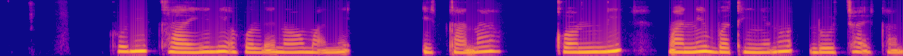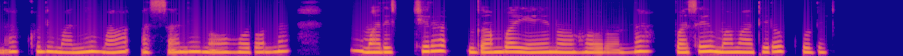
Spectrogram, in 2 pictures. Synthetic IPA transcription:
kʰʊnɪkʰajɪnɪɔfɔlːɛnoːmɐ̰nːɪ | ɪkːɐnːɐ | kɔnːɪ | mɐnːɪbɐt̪ɪɲːɛnɔd̪uːt͡ʃːɐɪkːɐnːɐkʰʊnɪmɐnːɪmaːɐsːɐnɪnoːɦɔɾɔnːɐ | mɐɾɪt͡ʃːɪɾɐ | ɡɐmbɐjɛnoːɦɔɾɔnːɐ | b̥ɐsɛmɐmaːt̪ɪɾɔkʊd̪ɛ

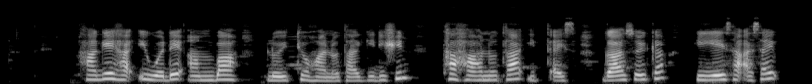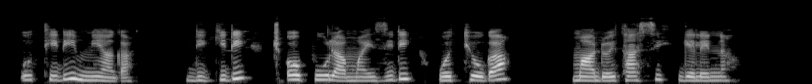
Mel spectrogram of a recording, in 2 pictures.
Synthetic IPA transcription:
hɐɡeːɦɐʔːɪwɔd̪ɛʔɐmbaː | lɔjt̪ːɪjɔɦɐnɔt̪aːɡɪd̪ɪʃɪn | t̪ʰɐhaːnɔt̪aːʔɪt̪ʼːɐjsɡaːsɔjkːɐ | hɪjeːsɐ̰ʔɐsɐj | ʊt̪ʰːiːd̪ɪmɪjaːɡa | d̪ɪɡːɪd̪ɪt͡ʃʼɔːpːuːlaːmɐjzːɪd̪ɪ | wɔt̪ːɪjoːɡaː | maːd̪ɔjt̪aːsːɪɡɛlɛnːɐ

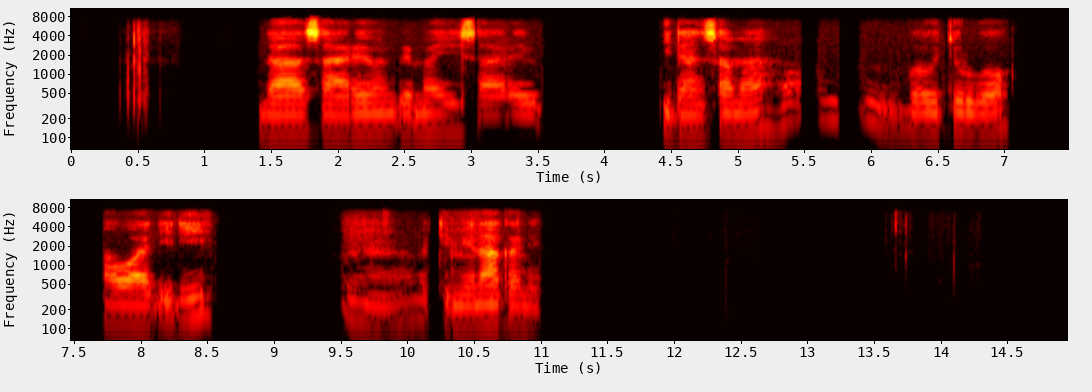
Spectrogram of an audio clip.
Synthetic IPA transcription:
ndasaːɾɛɔnɓɛmajsaːɾɛ | ʔidansama | bawtiɾɡɔ | awaːɗḭɗi | timːɛnakandɛ

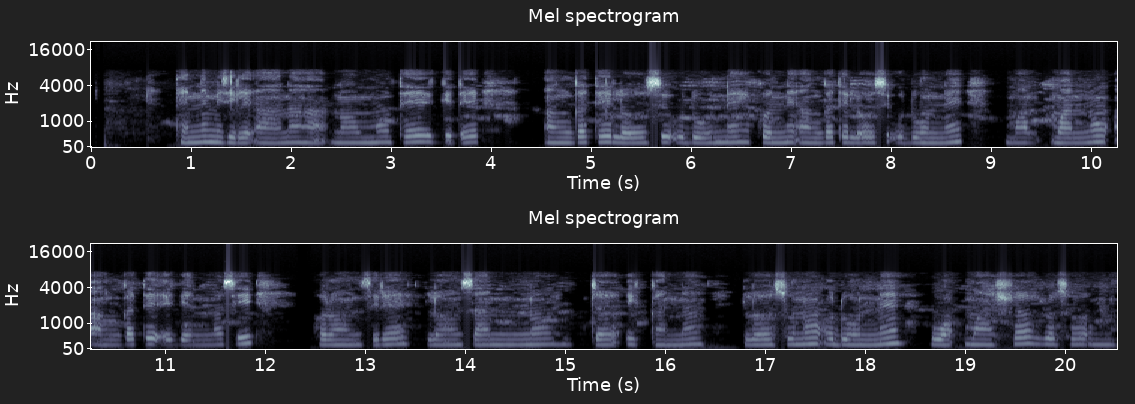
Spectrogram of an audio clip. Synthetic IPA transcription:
t̪ɐnːɛmɪsɪlɛʔaːnɐhaːʔnomːɔt̪eːɡɛd̪ɛ | ɐŋɡɐt̪ɛloːsɪʊd̪uːnːɛkɔnːɛɐŋɡɐt̪ɛlo̞ːsɪʊd̪uːnːɛ | mɐnːʊɐŋɡɐt̪ɛɛɡɛnːɔsɪ | hɔɾonsɪɾɛloːnsɐnːɔd͡ʒɐɪkːɐnːɐ | loːsʊnɔʔʊd̪uːnːɛwɔmaːʃːɐɾɔsoːnːɔ

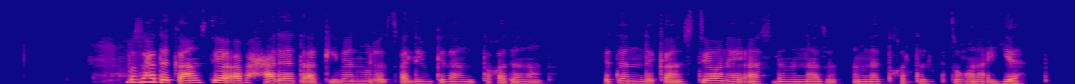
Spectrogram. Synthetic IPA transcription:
bɨzuħad̪ɐkʼːanɨst̪ʰijoʔaβħad̪ɐt̪ʰɐ̰ʔa̰kʰːiβɐnmɨluʔt͡sʼɐ̰lːimkʰɨd̪anzɨt̪ʰɐxɐ̰d̪ɐna | ʔɨt̪ʰɐnd̪ɐkʼːa̰nɨst̪ʰijo̞najʔa̰slɨmɨnːaʔɨ̰mnɐt̪ʰːɨ̥xɐlt̪ʰɐt̪z̥ɨxo̞na̰ʔɨ̰jːɛ

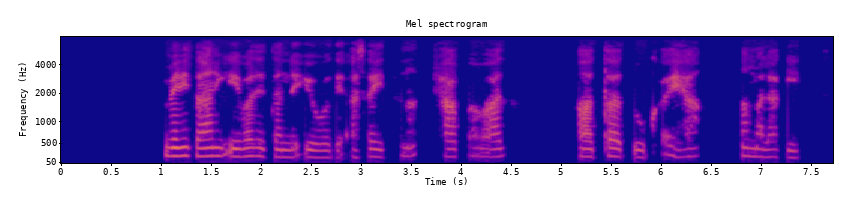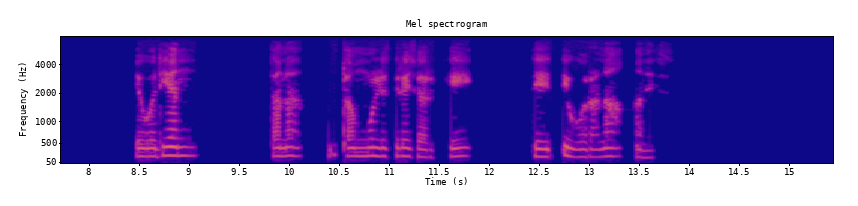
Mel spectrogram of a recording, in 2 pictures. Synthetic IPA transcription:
bɛnɪt̪aːnɪkʼeːbɐt̪ɛt̪ːɐnd̪ɛʔɪjɔwɔd̪ɛʔɐsɐjt̪ʰɐnɐt͡ʃʼaːpːɐbaːd̪ɐ̥ | haːt̪ːaːt̪ʼuːkʼːɐɛja | nɐmɐlɐkiːt̪ʼːe̥s | hɛwɔd̪ɪjɐn | t̪ɐnɐ | t̪ɐmːʊlːɪt̪ɪɾɛd͡ʒɐɾkʰːeː | d̪̥eːt̪ʼːɪwɔɾɐnɐhɐnes

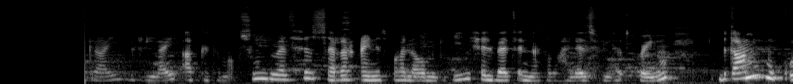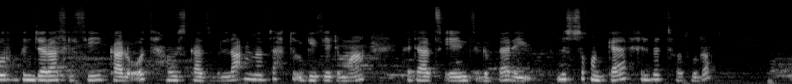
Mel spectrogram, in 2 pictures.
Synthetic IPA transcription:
t̪ʰɨɡɾajbɨfɨlːaja̰βkʰɐt̪ʰɐma̰xsumbɨβɐzħɨzɨsɐrːɐħʕajnɐt̪bahlawimɨɡbiħɨlbɐt̪ʰɨnːat̪ʰɐβahlɐzɨfɨlːɐt̪ʼkʰo̞jnu | bɨt̪ʼaʕmimʊkʼuɾbɨnd͡ʒɐɾasɨlsikʰalʔo̞̰t̪hawiskʰazɨβɨlːaʕmɐβzaħt̪ʰiʔuɡize̞d̪ɨmːaħɨd̪aɾt͡sʼijenzɨɡɨbːɐɾɨjːunɨsɨxumkʰɐħɨlbɐt̪ːɨ̥fɐt̪ʰulo

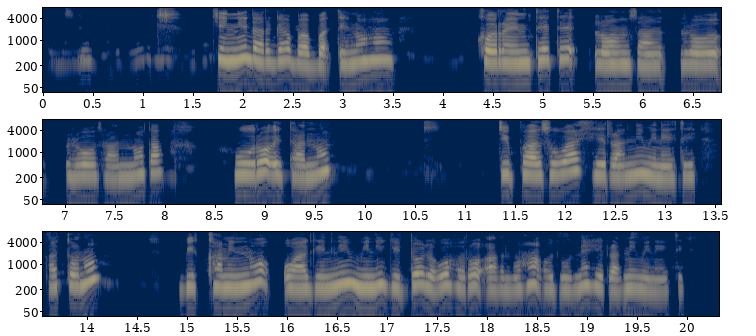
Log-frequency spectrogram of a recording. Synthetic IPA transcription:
kɪnːɪd̪ɐɾɡɐbɐbːɐt̪ʼːɪnɔɦɐ | kʰɔɾɛnt̪ɛt̪ːɛ | loːsanːɔt̪ɐ | huːɾɔɛt̪ːɐnːɔ | d͡ʒɪbːaːsʊwahɪrɐnːɪmɪneːt̪ɪ | ɐt̪ːɔnɔ | bɪkːɐmɪnːɔwaːɡɪnːɪmɪnɪɡɪd̪ːɔlɔwɔɦɔɾɔʔaːnːɔɦɐɔd̪uːnːɛɦɪrːɐnːɪmɪneːt̪ɪ

